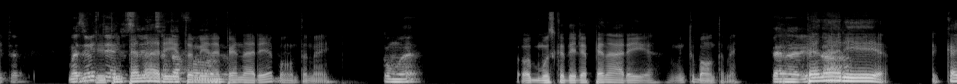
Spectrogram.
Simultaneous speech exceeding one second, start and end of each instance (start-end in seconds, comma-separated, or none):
0.7-2.4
